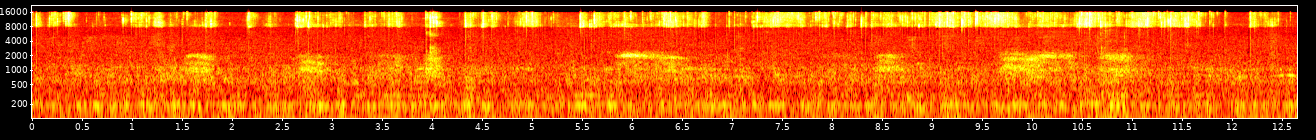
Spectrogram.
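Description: Close-up eating sounds: fingers squishing and mixing soft bhuna khichuri on a steel plate, and chewing with small wet mouth clicks, an irregular run of little ticks and smacks.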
